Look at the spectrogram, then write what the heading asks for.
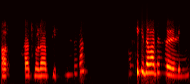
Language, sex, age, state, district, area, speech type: Hindi, female, 30-45, Uttar Pradesh, Mau, rural, conversation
